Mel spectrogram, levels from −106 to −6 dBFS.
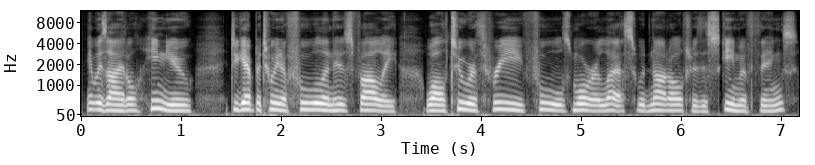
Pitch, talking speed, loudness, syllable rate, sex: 190 Hz, 235 wpm, -18 LUFS, 5.3 syllables/s, female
